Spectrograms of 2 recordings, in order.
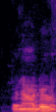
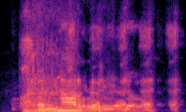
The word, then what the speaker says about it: Bernardo: Yeah, but his real name is You ain't roll your R's though. Bernardo. Bernardo.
